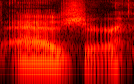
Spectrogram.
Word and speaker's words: Azure: The number of people who say Azure, and I'm like, it's Azure. The word is pronounced Azure.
